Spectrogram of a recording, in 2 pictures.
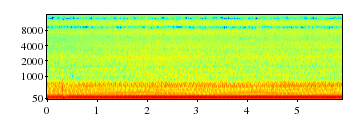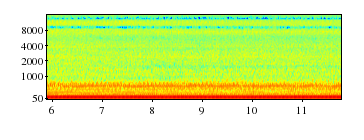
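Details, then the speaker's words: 1973 Mustang after a 1G-to-3G alternator conversion, started for a charging test, reading 14.23 V at the battery: a steady, even idle with a smooth low hum and no knocks or misses. Normal idle. "Okay. Now, as Joe is watching this voltage, I'll have Linda start the engine. Fire it up."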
